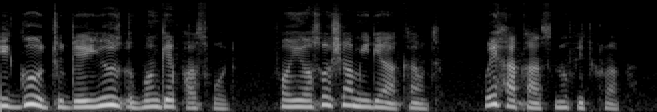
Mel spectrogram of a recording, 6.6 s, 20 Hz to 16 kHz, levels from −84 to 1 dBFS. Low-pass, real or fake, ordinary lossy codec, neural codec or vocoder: 14.4 kHz; fake; none; codec, 44.1 kHz, 7.8 kbps, Pupu-Codec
